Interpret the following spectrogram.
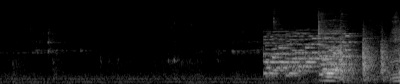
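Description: Near silence for about two and a half seconds, then a person's voice comes in near the end, held on a steady pitch like a sung or drawn-out word.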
